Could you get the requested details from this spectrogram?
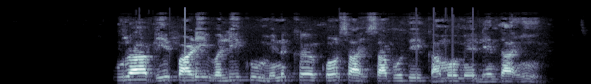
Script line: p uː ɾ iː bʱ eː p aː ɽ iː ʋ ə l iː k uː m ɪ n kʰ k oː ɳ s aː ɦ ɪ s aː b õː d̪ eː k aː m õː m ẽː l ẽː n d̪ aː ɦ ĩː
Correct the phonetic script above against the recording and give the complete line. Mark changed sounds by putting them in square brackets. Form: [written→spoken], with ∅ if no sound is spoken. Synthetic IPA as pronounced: p uː ɾ [iː→aː] bʱ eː p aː ɽ iː ʋ ə l iː k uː m ɪ n kʰ k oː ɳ s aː ɦ ɪ s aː b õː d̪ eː k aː m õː m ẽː l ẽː n d̪ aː ɦ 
